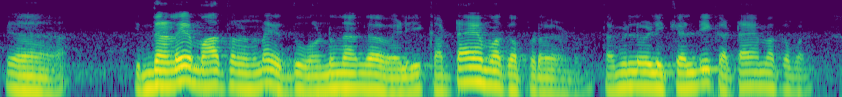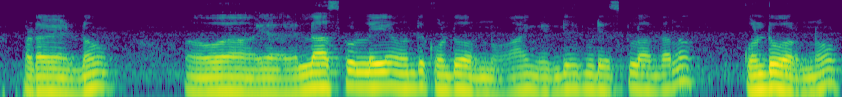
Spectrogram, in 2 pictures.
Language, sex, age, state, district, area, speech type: Tamil, male, 60+, Tamil Nadu, Salem, rural, spontaneous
